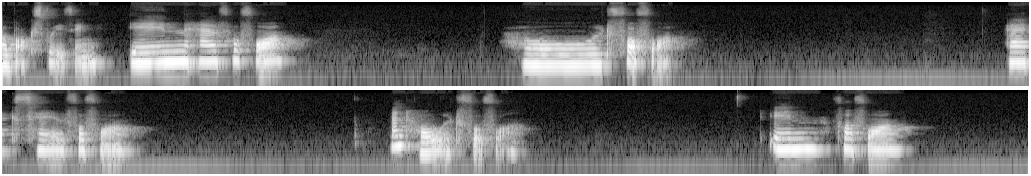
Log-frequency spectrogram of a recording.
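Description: A young woman speaks calmly and softly into a close microphone, in short phrases with pauses.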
